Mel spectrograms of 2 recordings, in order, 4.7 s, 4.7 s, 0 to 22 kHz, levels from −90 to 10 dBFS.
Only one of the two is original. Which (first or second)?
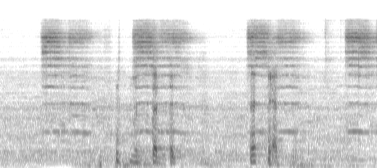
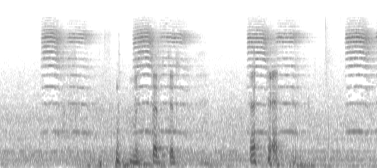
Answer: second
